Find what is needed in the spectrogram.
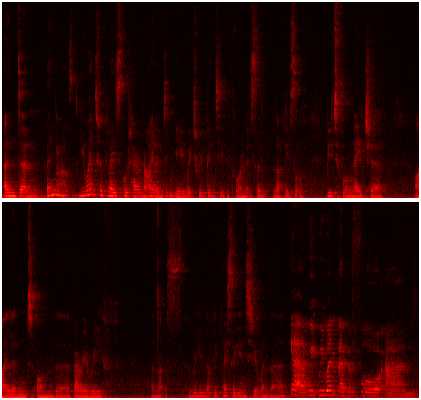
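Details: Adult woman speaking; normal speech.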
